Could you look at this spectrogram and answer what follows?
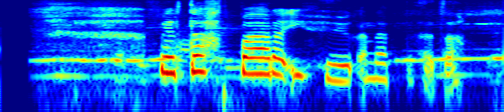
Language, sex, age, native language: Icelandic, female, 15, Icelandic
